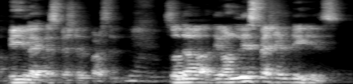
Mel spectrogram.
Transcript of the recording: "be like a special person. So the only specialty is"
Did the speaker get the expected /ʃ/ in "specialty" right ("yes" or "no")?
yes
